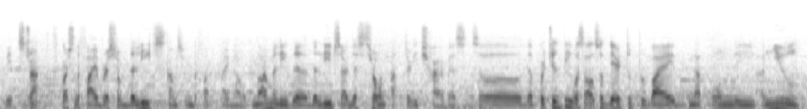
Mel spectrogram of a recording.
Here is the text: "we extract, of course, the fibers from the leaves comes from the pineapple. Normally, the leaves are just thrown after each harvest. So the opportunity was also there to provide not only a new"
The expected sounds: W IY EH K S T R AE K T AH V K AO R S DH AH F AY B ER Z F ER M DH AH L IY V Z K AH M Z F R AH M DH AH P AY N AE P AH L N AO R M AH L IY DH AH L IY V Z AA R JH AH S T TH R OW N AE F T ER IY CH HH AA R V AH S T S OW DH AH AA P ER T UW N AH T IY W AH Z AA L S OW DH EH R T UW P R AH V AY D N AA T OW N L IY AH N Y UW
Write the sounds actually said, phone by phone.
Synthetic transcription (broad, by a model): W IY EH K S T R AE K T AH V K AO R S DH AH F AY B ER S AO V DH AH L IY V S K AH M S F R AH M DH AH B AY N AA AH N AO R M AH L IY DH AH L IY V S AA R JH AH S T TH R OW N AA F T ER IY CH HH AA R V AH S T S OW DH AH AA P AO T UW N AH T IY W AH S AA L S OW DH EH R T UW P R AH V AY D N AA T OW N L IY AH N Y UW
